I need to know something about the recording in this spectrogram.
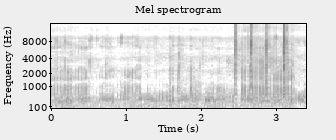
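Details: Strong purring from two kittens, an even throbbing buzz that runs without a break, while a woman speaks quietly and ticking noises sound near the end.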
